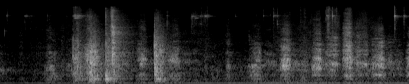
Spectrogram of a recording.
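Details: Giant Schnauzer, a male dog, eating a three-foot bone indoors; quick breathy pants and chewing noises in bursts, with a man's voice praising him nearby.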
